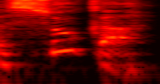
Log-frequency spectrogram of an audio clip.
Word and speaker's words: Tsuka: today you ask well I'm gonna use the sukkah that's how it's pronounced and this is based on many mores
